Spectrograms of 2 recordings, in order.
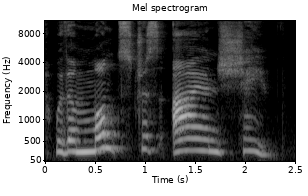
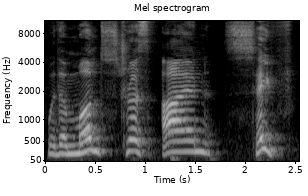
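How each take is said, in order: First: "shape" read with sh instead of s; slip: says "shape" where the text has "safe"; misread word. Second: "safe" said clearly with an s sound; careful reread of "safe", s crisp; corrected reading. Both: Real, not acted. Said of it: "I say that again".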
